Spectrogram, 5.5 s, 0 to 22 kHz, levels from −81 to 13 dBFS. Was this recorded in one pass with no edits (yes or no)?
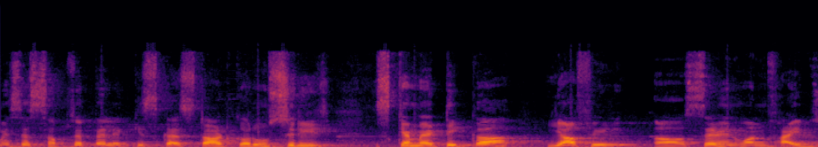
yes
